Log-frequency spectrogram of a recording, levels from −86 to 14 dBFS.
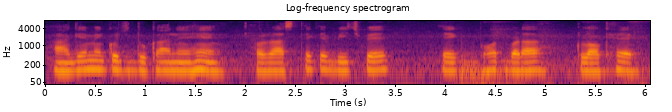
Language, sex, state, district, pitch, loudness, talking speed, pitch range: Hindi, male, Arunachal Pradesh, Lower Dibang Valley, 130 Hz, -18 LUFS, 150 wpm, 125-140 Hz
